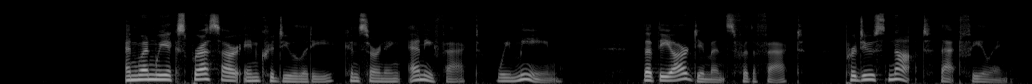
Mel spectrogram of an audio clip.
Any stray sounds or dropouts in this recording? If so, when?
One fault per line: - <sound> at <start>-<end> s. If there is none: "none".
none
